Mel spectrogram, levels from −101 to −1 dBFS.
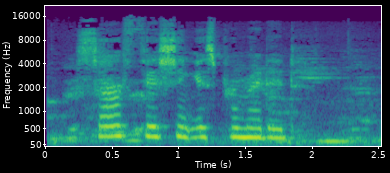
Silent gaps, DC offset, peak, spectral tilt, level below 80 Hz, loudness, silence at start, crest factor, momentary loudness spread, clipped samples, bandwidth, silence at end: none; under 0.1%; -4 dBFS; -3.5 dB/octave; -54 dBFS; -19 LUFS; 0.05 s; 16 dB; 12 LU; under 0.1%; 15.5 kHz; 0 s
